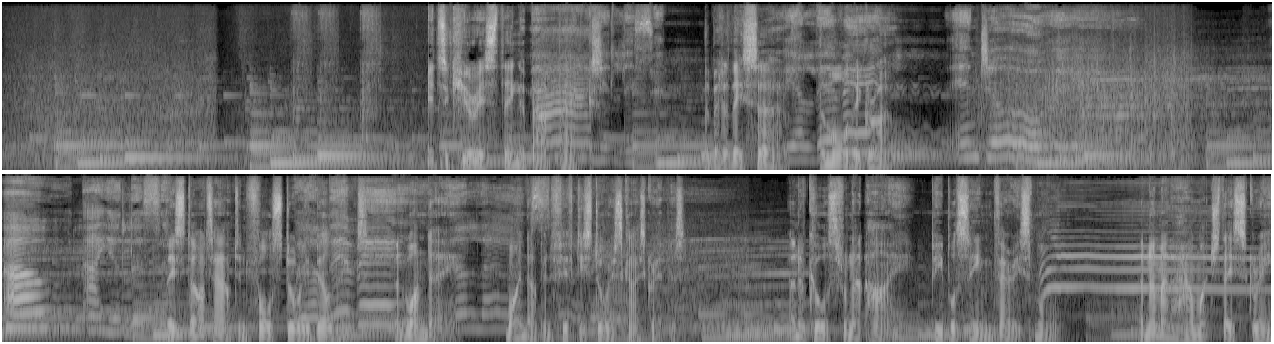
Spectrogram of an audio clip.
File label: spots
